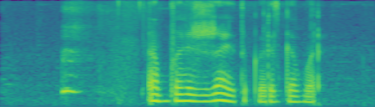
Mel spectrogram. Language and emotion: Russian, positive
